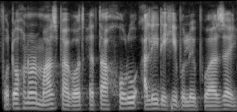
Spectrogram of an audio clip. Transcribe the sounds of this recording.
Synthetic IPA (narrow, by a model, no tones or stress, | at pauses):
fʰɔtɔxʰɔnɔɹmasbʱaɡɔtʰɛtaxoɹuʔalidekʰibɔlojpʊwazaj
